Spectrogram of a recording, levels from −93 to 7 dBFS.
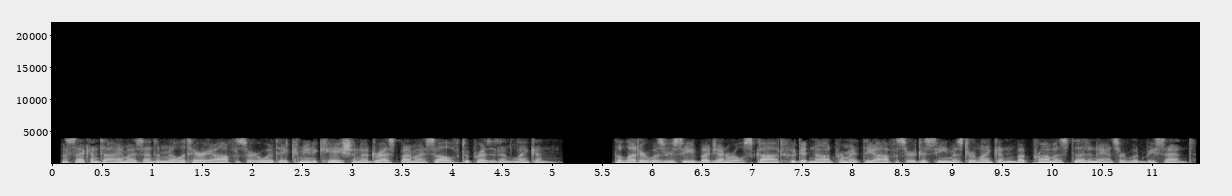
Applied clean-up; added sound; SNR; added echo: none; none; none; none.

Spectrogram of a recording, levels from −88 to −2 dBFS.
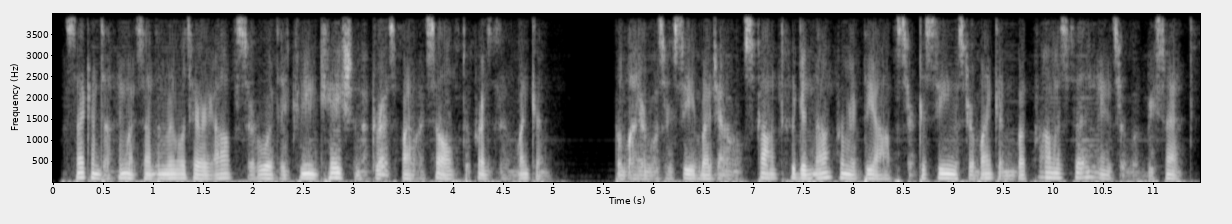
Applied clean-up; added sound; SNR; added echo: neural separator model SepFormer WHAMR!.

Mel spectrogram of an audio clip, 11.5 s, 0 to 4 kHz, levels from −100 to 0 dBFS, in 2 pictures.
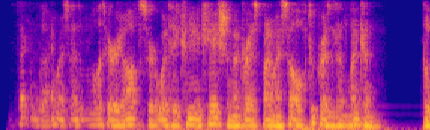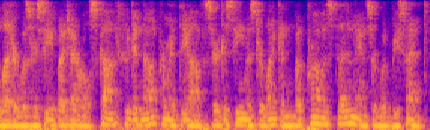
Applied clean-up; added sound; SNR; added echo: neural mask model DeepFilterNet 3.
